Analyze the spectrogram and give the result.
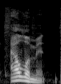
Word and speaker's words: LMNT: Today's show is sponsored and hydrated by Drink Element. That's spelled L-M-N-T, which I've been drinking daily now for weeks.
